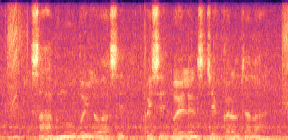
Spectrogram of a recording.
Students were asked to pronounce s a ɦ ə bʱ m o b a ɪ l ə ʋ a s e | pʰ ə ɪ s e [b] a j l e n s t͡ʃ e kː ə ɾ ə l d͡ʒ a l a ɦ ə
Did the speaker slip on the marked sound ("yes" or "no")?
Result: no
